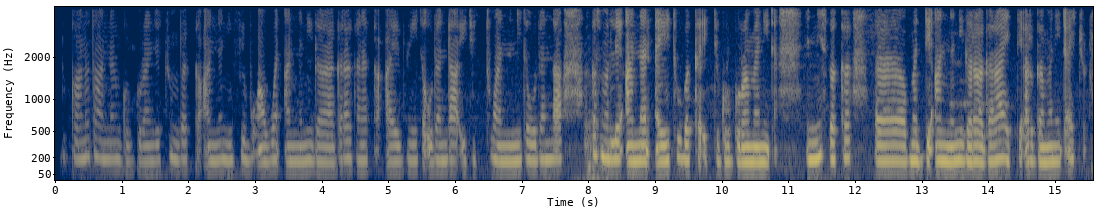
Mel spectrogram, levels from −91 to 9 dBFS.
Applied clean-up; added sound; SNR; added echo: none; none; none; none.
